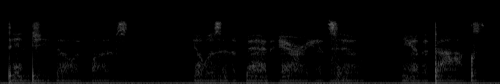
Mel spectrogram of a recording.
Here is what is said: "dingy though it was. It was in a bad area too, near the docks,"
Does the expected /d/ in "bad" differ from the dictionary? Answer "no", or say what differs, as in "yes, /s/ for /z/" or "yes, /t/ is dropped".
no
